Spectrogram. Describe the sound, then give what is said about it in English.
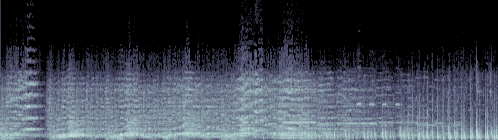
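Hoofbeats of a horse being ridden into a canyon, a brisk, regular clip-clop that grows sharper and more distinct toward the end over a sustained tonal background. “I thought I heard someone riding into the canyon.”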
